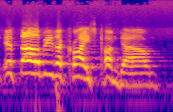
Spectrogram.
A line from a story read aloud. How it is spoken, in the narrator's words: mocking him and saying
